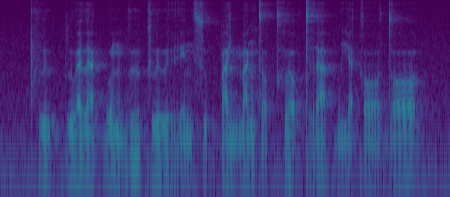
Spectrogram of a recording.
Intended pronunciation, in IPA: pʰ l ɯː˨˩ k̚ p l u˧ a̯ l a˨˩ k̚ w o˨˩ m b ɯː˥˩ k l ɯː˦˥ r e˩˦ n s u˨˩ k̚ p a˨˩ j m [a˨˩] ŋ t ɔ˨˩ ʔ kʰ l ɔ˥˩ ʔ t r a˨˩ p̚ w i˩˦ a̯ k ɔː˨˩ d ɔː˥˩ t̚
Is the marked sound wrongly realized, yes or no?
yes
